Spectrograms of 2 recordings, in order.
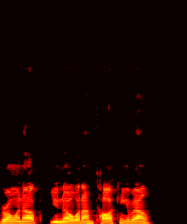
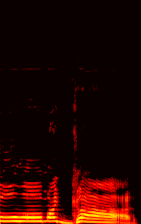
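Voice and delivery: mock gasp of awe; 11 semitones higher, much slower than usual. Mock awe at castle light show.

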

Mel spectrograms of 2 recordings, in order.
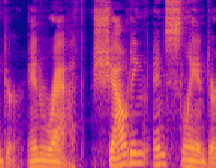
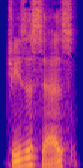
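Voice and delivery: normal talking voice

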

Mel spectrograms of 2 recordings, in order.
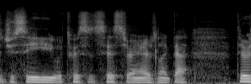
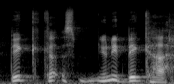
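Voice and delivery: hammed-up Swedish accent, pitched up; 7 semitones higher than usual. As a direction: imitate the Swedish singer's accent, higher. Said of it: "I'm doing a bit of disservice to his accent".

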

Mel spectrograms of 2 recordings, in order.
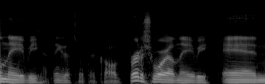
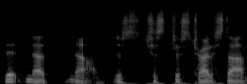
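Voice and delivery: retold weary plea; 4 semitones lower, 7 dB quieter, slower than usual. Retold Brits begging them to stop.

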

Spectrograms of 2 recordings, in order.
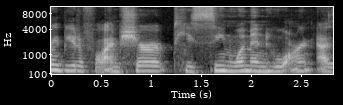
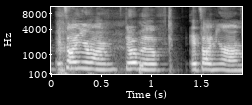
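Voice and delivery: urgent warning; 2 semitones higher, 15 dB louder than usual. Acted. Warning about bee on arm.

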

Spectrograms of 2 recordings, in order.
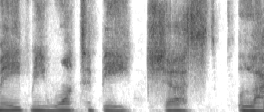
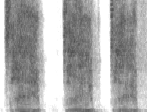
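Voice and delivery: imitated tapping; 7 semitones lower, slower than usual. Imitating foot tapping noise.

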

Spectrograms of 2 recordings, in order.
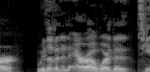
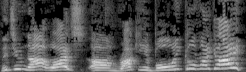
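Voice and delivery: much higher and louder, slow disbelief; can't believe they missed it; incredulous outburst; 12 semitones higher, 9 dB louder than usual. Real, not acted. Teasing friend, incredulous.

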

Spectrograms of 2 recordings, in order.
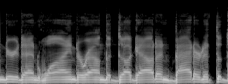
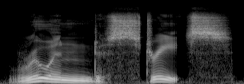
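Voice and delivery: plain reading voice

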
